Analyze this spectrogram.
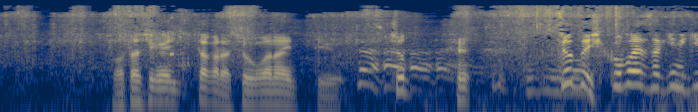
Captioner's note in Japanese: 笑い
